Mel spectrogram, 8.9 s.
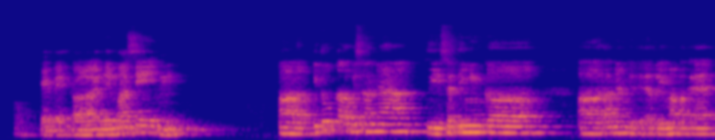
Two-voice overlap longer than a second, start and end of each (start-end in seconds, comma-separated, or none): none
